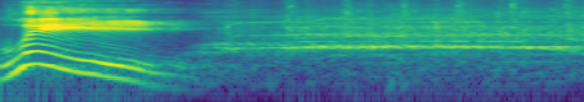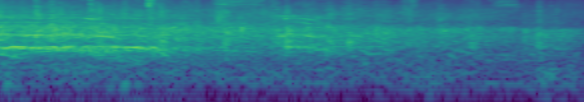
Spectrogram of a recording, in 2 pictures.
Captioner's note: audience cheers and applauds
